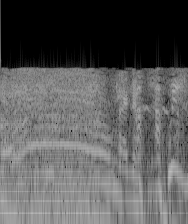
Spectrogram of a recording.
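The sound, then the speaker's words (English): A voice mimics race cars zooming past, a long droning whine that bends downward in pitch, followed by a couple of quicker swooping passes, loud. “The cars go by so friggin' fast, you can't tell who's who.”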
